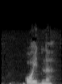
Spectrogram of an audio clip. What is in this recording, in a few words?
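"ойдны" Komi-Zyrian, female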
